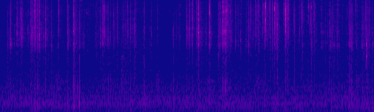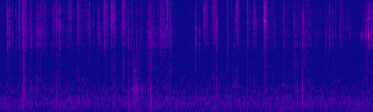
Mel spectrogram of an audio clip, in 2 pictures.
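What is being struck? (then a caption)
Small glitter-coated ball ornament. A small round red ornament with a rough glitter or sequin-coated surface, hanging on a Christmas tree, is scratched and tapped with long painted nails. Its dense, bright crackles and quick crisp ticks come nonstop, sounding like fine crinkling against a faint low hum.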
